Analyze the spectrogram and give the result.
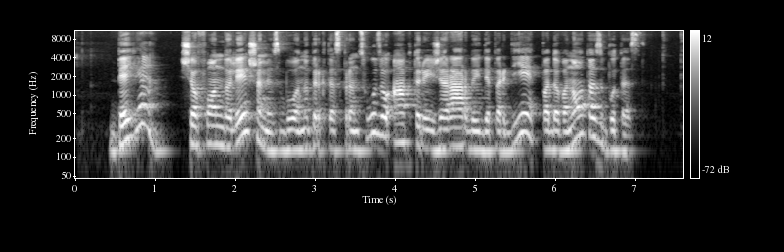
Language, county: Lithuanian, Klaipėda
